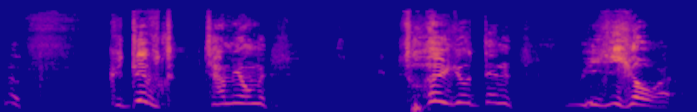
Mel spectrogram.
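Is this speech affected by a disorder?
Yes: cerebral palsy; lifelong pain, body and bones twisted, bent body; cervical spine c2 to c7 damaged, two surgeries upcoming, not curative, may need reoperation, worsening.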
